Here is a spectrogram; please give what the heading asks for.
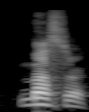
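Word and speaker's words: مصر: In fact, in Arabic, how do you pronounce Egypt in Arabic? Masr.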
